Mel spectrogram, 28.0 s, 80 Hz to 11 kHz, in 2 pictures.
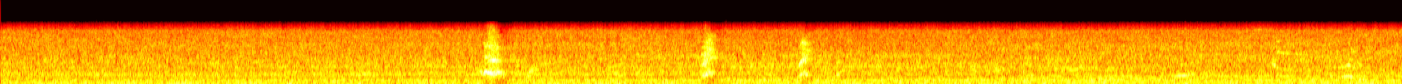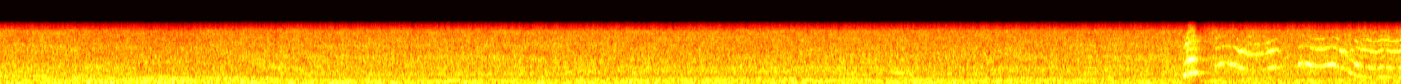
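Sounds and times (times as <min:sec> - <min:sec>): small dog whining and yipping: 0:12.7 - 0:13.7, 0:25.9 - 0:28.0.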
